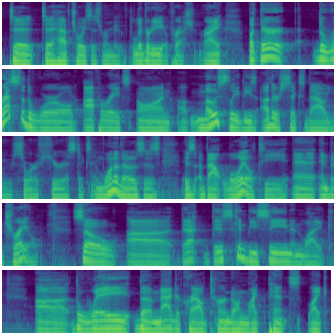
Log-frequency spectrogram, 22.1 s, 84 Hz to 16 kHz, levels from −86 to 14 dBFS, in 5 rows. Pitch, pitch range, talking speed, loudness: 110 Hz, 105-125 Hz, 155 wpm, -18 LUFS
